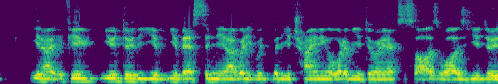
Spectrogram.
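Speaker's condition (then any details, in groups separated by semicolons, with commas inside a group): No condition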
